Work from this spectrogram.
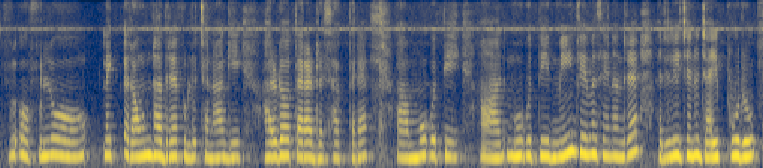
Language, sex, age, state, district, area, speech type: Kannada, female, 18-30, Karnataka, Tumkur, urban, spontaneous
